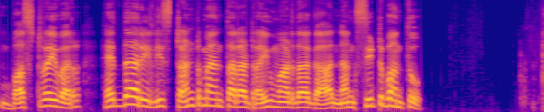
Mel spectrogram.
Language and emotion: Kannada, angry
